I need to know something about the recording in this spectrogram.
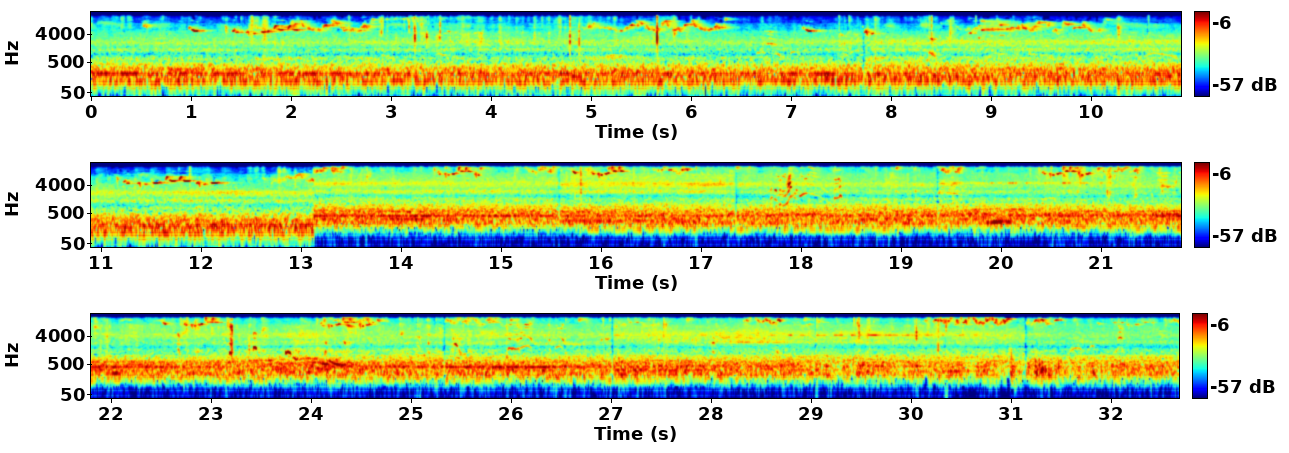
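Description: Outdoor background ambience: birds chirping, with children playing in the distance. The background changes abruptly about halfway through.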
